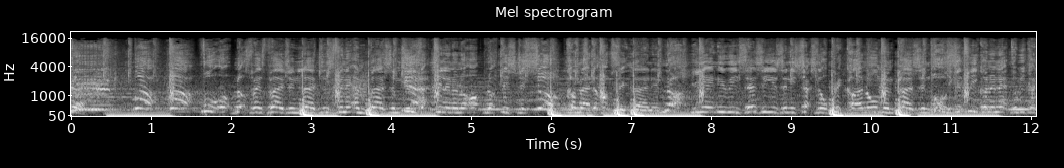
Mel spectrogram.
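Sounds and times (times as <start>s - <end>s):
man rapping over drill beat: 0.0s - 12.0s
sliding deep bass notes: 0.4s - 1.3s, 2.9s - 4.6s, 6.0s - 7.9s, 9.6s - 11.6s.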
